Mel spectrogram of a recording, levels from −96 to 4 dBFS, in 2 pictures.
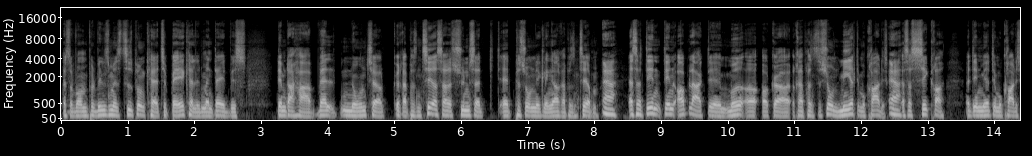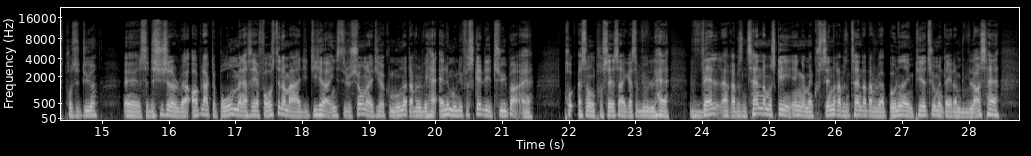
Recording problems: none

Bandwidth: 14.5 kHz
